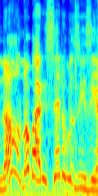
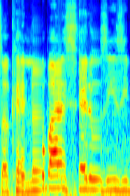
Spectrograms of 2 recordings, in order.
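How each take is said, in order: First: Much higher, quicker "nobody said it was easy"; high, fast insistence on "nobody"; emphatic agreement. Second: Said in the usual way. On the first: Real, not acted. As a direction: jump up in pitch on "nobody" and rush on. Repeats the comment back as reply.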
